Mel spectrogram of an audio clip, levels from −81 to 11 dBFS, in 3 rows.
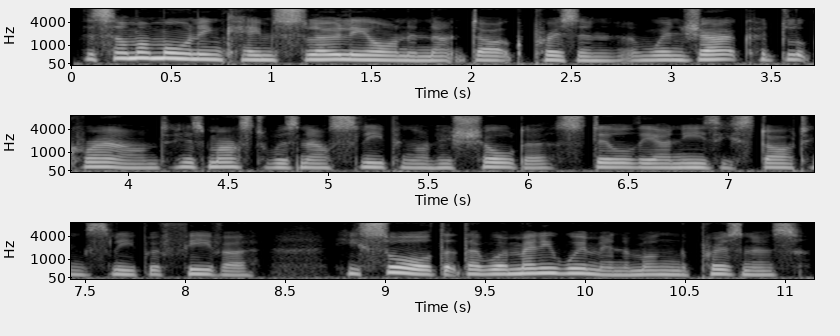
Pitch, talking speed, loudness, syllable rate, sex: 190 Hz, 210 wpm, -18 LUFS, 5.7 syllables/s, female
